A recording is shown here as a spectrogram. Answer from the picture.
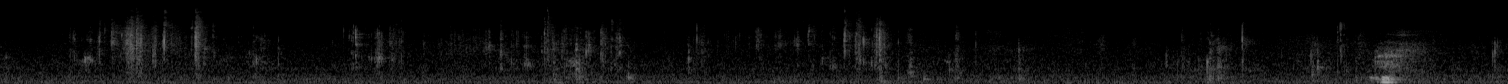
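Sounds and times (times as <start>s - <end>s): person chewing: 0.7s - 9.9s
biting into bread roll: 3.4s - 9.7s.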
